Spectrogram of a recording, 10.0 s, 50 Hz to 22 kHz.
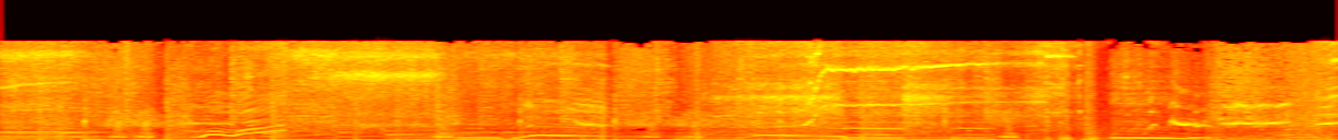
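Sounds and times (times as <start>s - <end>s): background music: 0.0s - 10.0s
rc car motor whine: 0.0s - 10.0s
tyre squeal: 5.6s - 10.0s.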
